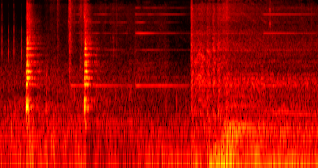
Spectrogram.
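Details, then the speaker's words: Dodge Durango remote start test after the faulty brown and blue wires were cut and reconnected: two quick horn toots, a short pause, then the starter catches and the engine settles into a steady idle; remote start now works. "light is gone. Car started without a problem."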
